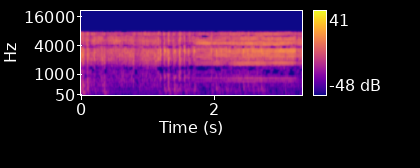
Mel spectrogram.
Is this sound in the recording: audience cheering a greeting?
no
